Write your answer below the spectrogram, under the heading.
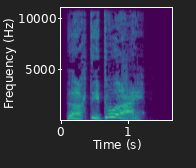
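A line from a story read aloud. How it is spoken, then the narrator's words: Loud bark. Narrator (Russian): Громко рявкнул он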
